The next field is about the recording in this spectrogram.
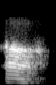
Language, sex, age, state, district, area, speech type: Malayalam, male, 18-30, Kerala, Wayanad, rural, conversation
